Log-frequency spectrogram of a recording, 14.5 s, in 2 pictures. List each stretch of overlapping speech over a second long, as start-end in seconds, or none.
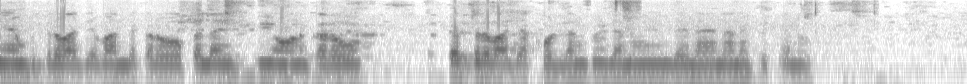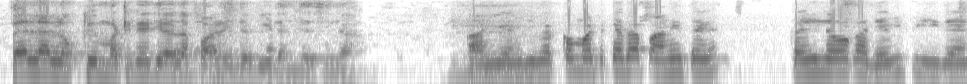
none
